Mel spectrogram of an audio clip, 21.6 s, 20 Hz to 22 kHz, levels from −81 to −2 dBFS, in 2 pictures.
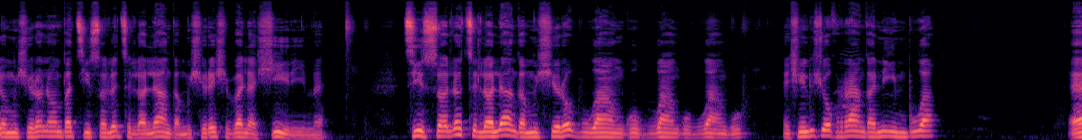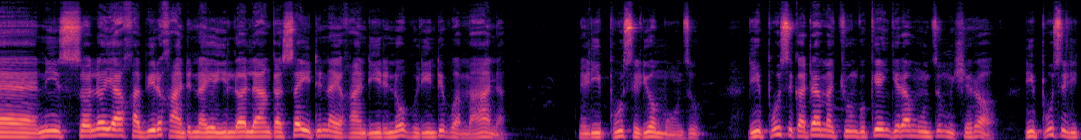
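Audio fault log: No faults were found: the speech signal stays intact for the whole recording.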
